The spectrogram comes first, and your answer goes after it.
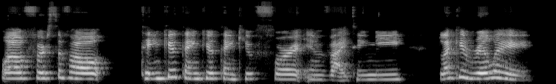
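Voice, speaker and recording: A woman's high-pitched voice in a Brazilian Portuguese accent, with fairly even intonation and a fairly slow pace. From southern Brazil, Canoas near Porto Alegre. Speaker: film producer. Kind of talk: interview.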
